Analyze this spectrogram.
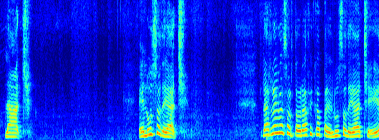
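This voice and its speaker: Slow, careful woman teaching spelling. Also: fairly high pitch, darkish tone. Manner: slow, spells out letters and repeats examples; checks in with listeners. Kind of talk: spelling lesson.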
